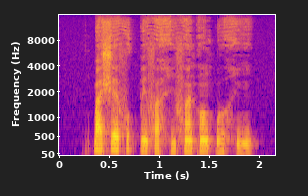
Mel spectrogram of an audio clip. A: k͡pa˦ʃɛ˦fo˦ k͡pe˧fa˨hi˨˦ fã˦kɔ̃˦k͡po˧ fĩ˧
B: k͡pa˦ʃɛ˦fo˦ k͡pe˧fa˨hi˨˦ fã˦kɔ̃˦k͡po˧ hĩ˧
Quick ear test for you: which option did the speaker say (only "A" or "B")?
B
